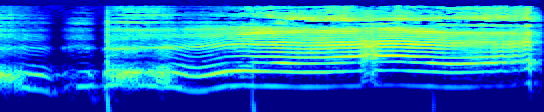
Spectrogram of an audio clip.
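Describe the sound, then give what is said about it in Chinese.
An infant cries in the middle of the night, a high, tonal wail that rises and wavers through several long sobbing cries separated by short catches of breath. “诶，那个小孩又在哭了啦！”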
